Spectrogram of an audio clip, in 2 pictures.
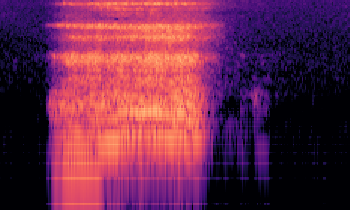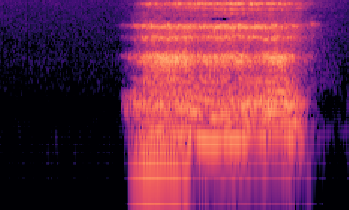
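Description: Two long, loud, rough snores about four seconds apart with silence between; heavy snoring.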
